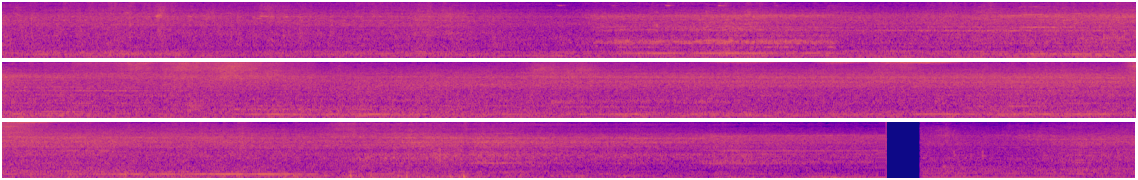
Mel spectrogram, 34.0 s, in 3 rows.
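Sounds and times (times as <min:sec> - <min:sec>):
high wheel squeals: 0:09.5 - 0:11.1.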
